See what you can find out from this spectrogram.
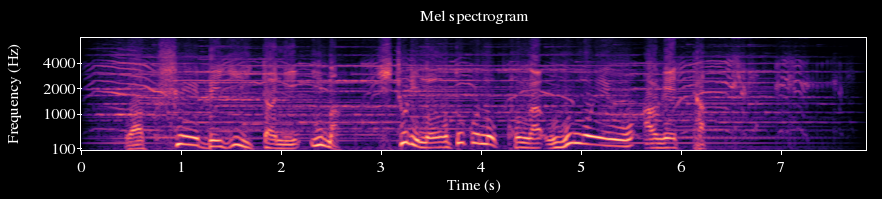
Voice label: narrator; dragon ball z tv special 2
